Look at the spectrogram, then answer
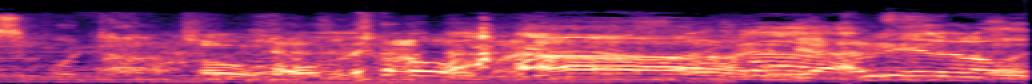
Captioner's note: laugh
